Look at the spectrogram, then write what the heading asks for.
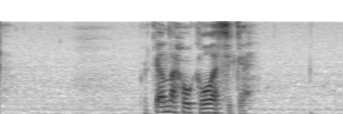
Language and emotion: Russian, angry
